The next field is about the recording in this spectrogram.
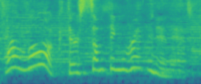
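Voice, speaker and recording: A woman acting in a live community radio play, voicing a tender, excited wife. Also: very high-pitched, brisk, over music. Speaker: actor playing Mary.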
